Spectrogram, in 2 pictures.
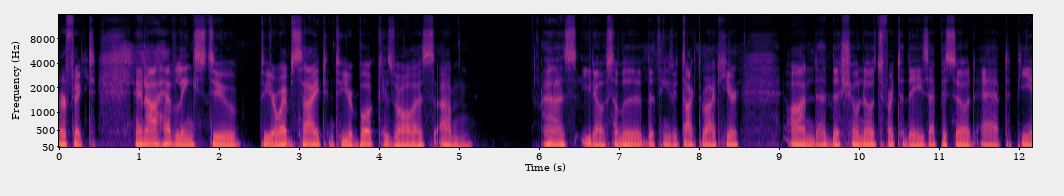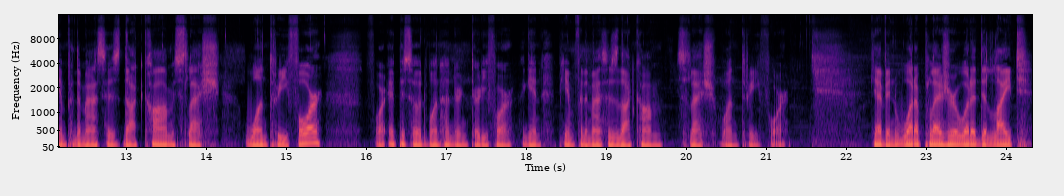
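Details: Adult male speaker; normal speech.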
